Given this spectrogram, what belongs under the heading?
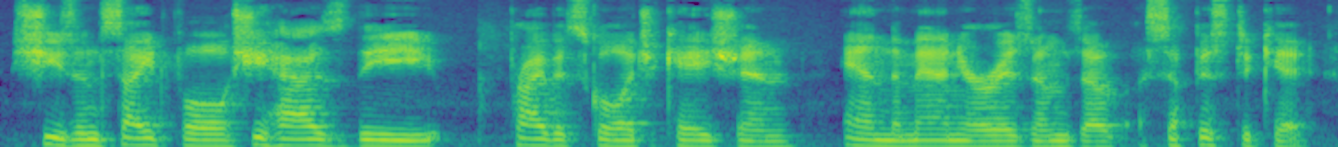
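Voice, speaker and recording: A man's voice: mid-range voice, level tone, unhurried. Articulate man analyzing a novel. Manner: articulate, analytical, with occasional hesitations. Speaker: podcast co-host. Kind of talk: casual book discussion.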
